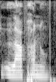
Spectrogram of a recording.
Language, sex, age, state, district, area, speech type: Bengali, male, 18-30, West Bengal, South 24 Parganas, rural, read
